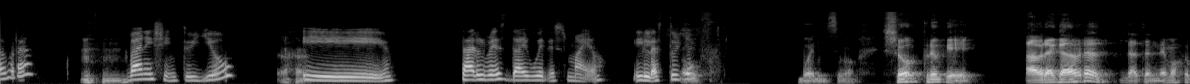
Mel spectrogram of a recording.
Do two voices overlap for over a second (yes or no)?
no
